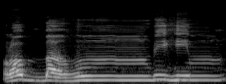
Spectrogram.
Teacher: মিম সাকিনের পরে যদি বা আসে তাহলে মিম সাকিনে গুণনা করতে হবে, কিন্তু দুই ঠোঁট কাছাকাছি নিয়ে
